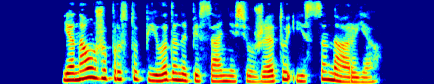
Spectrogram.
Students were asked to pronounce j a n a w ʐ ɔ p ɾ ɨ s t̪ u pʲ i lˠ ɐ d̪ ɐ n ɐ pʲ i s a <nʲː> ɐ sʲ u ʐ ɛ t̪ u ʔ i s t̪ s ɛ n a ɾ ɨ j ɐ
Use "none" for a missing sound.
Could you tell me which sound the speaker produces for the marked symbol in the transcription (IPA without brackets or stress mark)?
nʲː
